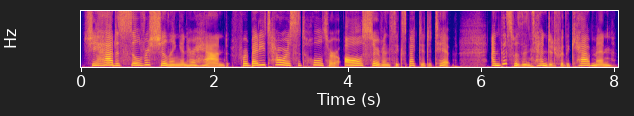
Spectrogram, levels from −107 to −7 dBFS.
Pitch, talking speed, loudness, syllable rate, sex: 245 Hz, 195 wpm, -20 LUFS, 5.1 syllables/s, female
